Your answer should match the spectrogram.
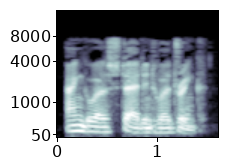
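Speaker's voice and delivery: ordinary delivery, nothing marked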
